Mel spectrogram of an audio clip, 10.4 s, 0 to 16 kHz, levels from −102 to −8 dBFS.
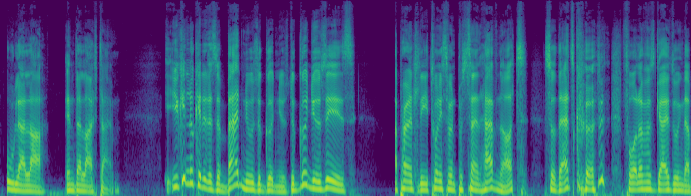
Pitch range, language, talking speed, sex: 100-130 Hz, English, 195 wpm, male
